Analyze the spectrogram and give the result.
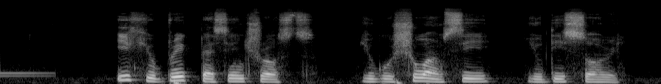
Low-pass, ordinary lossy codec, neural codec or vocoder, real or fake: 14.4 kHz; none; none; real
